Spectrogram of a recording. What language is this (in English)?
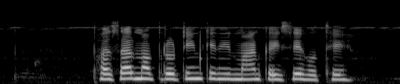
Chhattisgarhi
